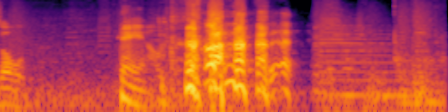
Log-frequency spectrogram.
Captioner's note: laughs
